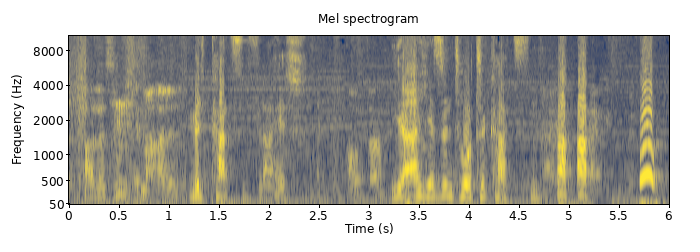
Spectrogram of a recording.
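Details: Tourette syndrome in a person working as a döner seller; repeated phrases about cat meat appear to be vocal tics.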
